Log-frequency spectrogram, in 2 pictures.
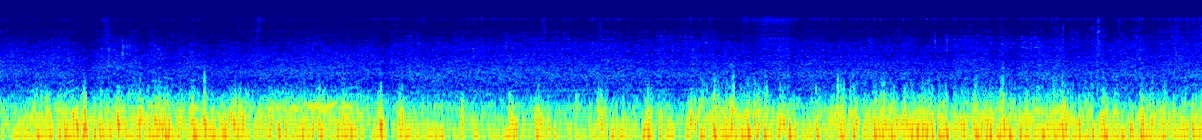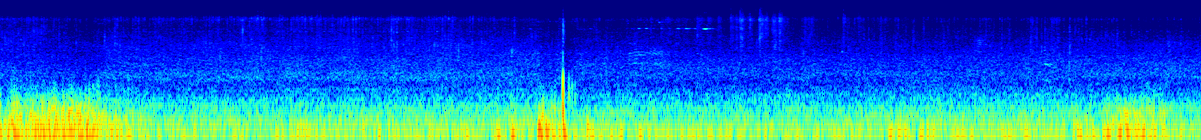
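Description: Low, steady rumble of wind buffeting the microphone and bicycle tyres rolling on a paved path while riding. It is heavier for the first half and eases off about halfway through, with one sharp click a little after that.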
